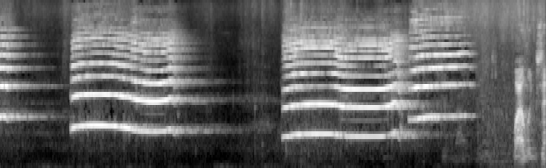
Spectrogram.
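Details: Indri in Andasibe-Mantadia National Park, Madagascar, giving their loud morning call: long wailing notes that hold, bend and rise.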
